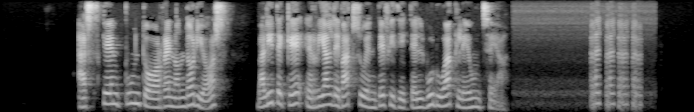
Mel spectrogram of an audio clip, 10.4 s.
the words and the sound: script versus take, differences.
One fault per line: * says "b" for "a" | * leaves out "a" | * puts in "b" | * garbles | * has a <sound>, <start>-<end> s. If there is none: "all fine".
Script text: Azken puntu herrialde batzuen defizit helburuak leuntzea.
* puts in "horren ondorioz baliteke"
* has a laugh, 8.9-9.6 s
